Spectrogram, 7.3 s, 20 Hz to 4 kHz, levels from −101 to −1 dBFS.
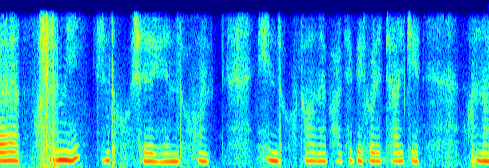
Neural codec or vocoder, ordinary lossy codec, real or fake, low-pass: codec, 16 kHz in and 24 kHz out, 0.8 kbps, FocalCodec, streaming, 65536 codes; none; fake; 3.6 kHz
